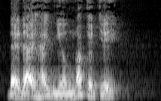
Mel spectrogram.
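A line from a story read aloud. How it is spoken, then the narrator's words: Impatient shout. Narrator (Vietnamese): La Thúy Đại nóng lòng quát lên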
